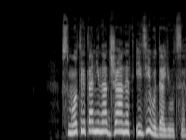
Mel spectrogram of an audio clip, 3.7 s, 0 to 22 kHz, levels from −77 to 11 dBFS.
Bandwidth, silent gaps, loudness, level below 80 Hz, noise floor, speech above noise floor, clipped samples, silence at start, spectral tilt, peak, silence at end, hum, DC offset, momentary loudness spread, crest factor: 13.5 kHz; none; -15 LUFS; -68 dBFS; -59 dBFS; 45 dB; under 0.1%; 1.25 s; -4.5 dB/octave; 0 dBFS; 0 s; none; under 0.1%; 8 LU; 16 dB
